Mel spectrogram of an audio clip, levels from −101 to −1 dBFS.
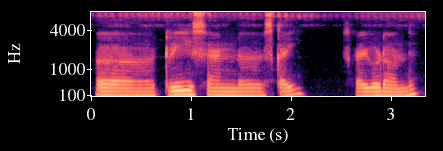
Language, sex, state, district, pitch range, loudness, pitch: Telugu, male, Telangana, Nalgonda, 120-135 Hz, -17 LUFS, 125 Hz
